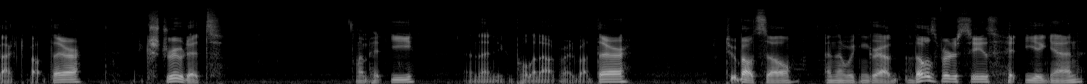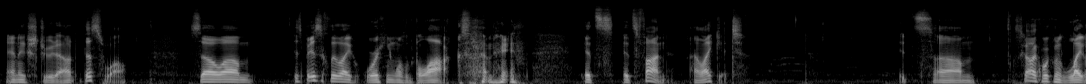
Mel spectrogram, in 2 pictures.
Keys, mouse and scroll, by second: 1.0 r, 3.8 e, 7.1 a, 7.9 b, 10.3 e, 14.8 a, 15.0 Tab, 16.7 Tab, 20.9-21.7 middle drag.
